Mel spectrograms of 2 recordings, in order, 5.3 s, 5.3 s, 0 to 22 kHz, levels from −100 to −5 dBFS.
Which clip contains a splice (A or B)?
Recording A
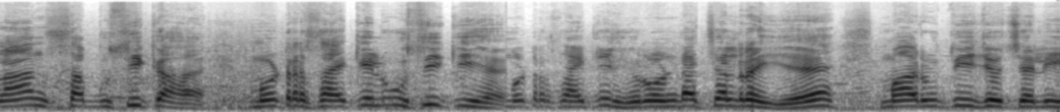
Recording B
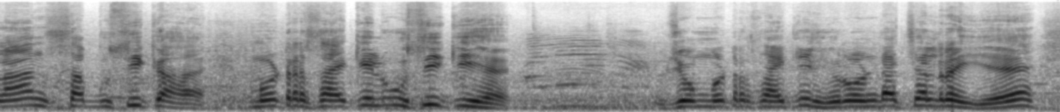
A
